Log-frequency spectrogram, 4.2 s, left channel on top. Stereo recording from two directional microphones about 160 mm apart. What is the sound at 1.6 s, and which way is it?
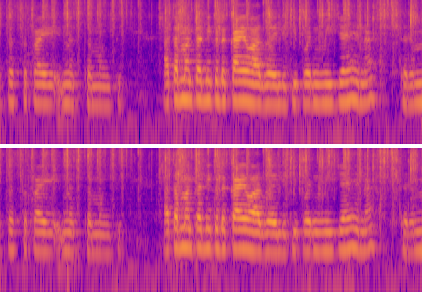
Speech, 10° left (ahead or behind).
